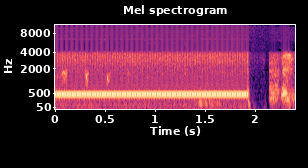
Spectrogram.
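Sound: outgoing phone call ringing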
